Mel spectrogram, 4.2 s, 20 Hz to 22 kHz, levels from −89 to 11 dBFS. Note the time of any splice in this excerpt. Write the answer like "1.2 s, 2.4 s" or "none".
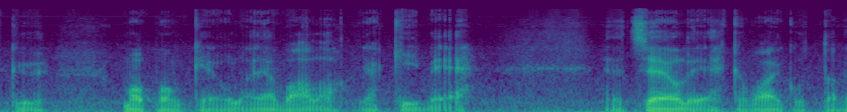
none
